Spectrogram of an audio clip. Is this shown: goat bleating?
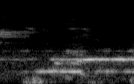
no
